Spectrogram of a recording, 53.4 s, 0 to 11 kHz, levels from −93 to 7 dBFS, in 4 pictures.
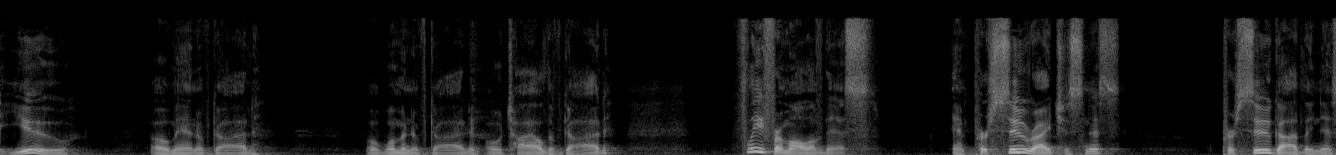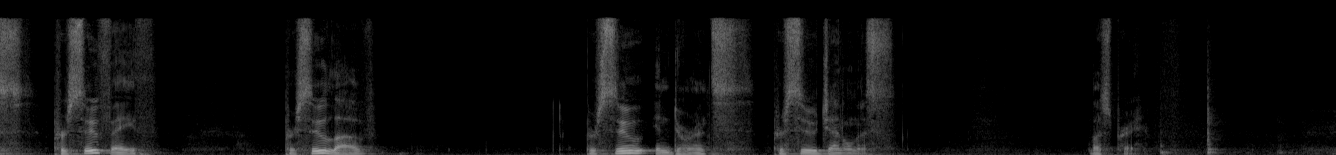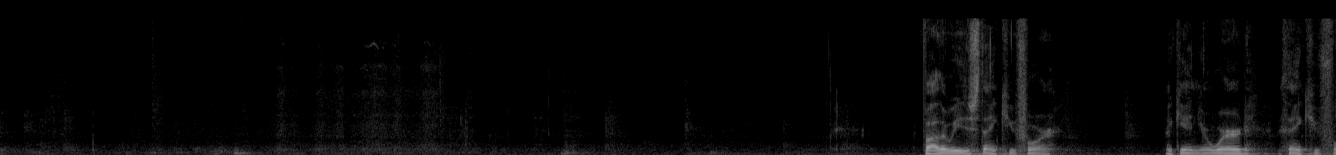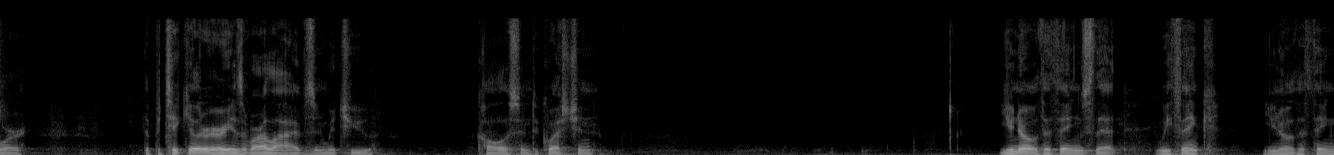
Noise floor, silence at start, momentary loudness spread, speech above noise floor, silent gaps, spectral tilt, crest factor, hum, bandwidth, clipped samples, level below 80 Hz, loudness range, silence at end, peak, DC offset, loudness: -81 dBFS; 0 s; 19 LU; 43 dB; none; -5.5 dB/octave; 24 dB; none; 10 kHz; under 0.1%; -70 dBFS; 12 LU; 0 s; -18 dBFS; under 0.1%; -39 LUFS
